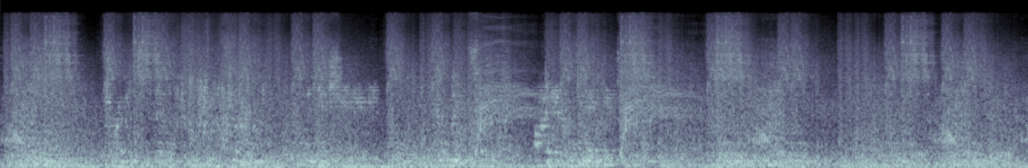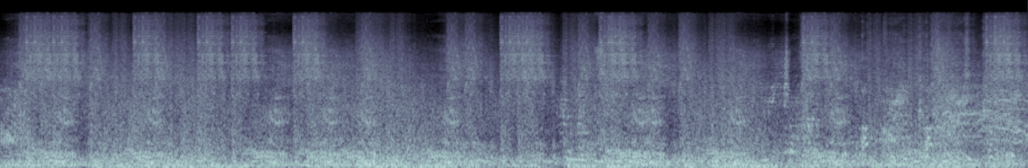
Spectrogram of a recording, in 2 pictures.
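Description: Laser-like zaps and crackles of a video game battle sound rapidly.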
